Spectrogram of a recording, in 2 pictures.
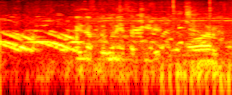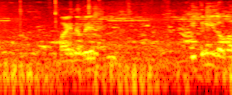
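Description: A crowd chatters and calls out nearby on a busy street.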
